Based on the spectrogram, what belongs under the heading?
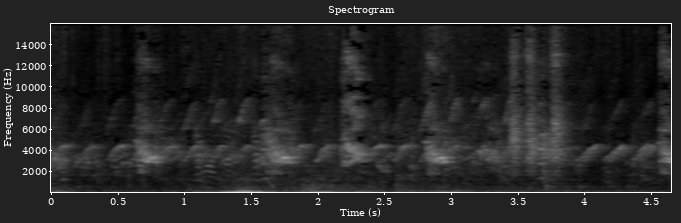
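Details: Zebra finches eating, singing, chirping and bathing: several birds give high, sharp chirps and squeaky notes about once a second, overlapping in a busy chatter, with low rustling and soft splashing-like thumps underneath.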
